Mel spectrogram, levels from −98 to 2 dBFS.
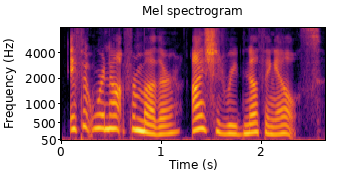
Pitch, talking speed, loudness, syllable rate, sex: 255 Hz, 250 wpm, -16 LUFS, 6.4 syllables/s, female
